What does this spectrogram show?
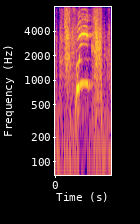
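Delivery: very high little mouse squeak; tiny squeak. A narrator's reading. Storyteller makes the tiny noise Owl hears, high squeak. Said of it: "no louder than a whisper".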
